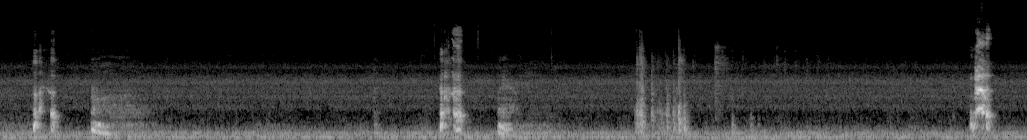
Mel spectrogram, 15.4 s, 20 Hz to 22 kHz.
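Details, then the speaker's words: Six short, sharp hiccups at irregular intervals over about fifteen seconds, with a low vehicle hum behind them; a bout of hiccups lasting over 12 minutes, described as worsening and painful. "They're getting worse. God damn. They're getting painful."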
